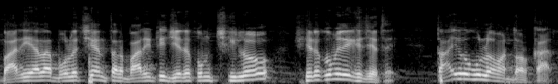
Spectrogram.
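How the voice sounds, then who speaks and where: An earnest cartoon young man explains himself slowly and patiently, a little exasperated, as a voice actor plays him. His voice moves through wide, animated swings. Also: medium pitch, muffled recording, lightly acted. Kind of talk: cartoon comedy dubbing.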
